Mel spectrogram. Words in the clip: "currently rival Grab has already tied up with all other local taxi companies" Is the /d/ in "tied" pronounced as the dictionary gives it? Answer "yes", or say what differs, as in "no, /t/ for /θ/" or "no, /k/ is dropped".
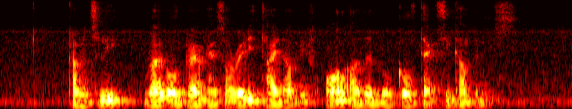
yes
